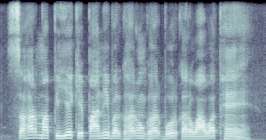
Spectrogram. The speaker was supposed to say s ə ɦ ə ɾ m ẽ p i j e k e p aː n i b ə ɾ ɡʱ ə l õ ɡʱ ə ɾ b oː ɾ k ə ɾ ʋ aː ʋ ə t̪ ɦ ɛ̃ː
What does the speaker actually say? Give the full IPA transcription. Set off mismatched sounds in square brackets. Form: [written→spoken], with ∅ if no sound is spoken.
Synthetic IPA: s ə ɦ ə ɾ m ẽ p i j e k e p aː n i b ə ɾ ɡʱ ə [l→ɾ] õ ɡʱ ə ɾ b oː ɾ k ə ɾ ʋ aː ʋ ə t̪ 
